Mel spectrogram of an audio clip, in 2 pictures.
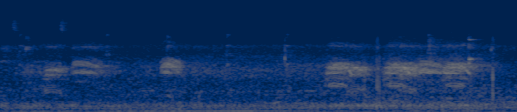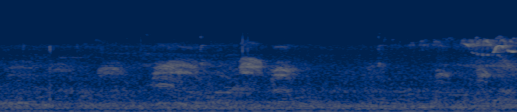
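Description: Faint bird calls: short pitched calls coming singly or in pairs every second or two, with a quicker run of several about four to six seconds in.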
